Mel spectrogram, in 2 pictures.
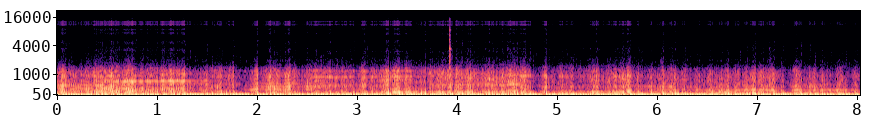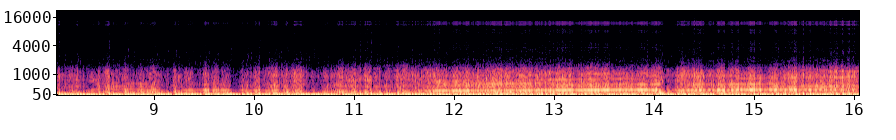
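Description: Porsche Cayman R's flat-six engine heard from inside the cabin at track speed, its note climbing with the revs and dropping back at each gear change, easing and wavering in the middle, then pulling up strongly again near the end, over heavy road rumble.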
